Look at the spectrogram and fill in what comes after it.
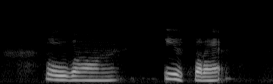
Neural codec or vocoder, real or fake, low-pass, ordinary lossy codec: codec, 16 kHz, 1 kbps, FunCodec, trained on Chinese and English, 50 frames a second; fake; 5.4 kHz; none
